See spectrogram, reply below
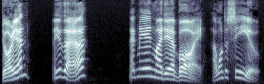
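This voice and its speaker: Man doing a persuasive society gentleman, coaxing, theatrical, raised pitch, very swooping melody, dry audiobook sound. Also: wildly swooping pitch, a little slow, no room sound, exaggerated voice. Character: suave, worldly gentleman friend, persuasive. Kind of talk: audiobook character reading.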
